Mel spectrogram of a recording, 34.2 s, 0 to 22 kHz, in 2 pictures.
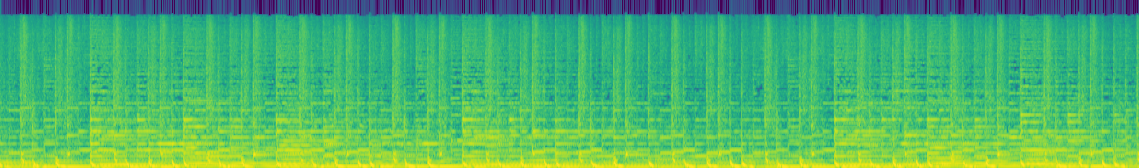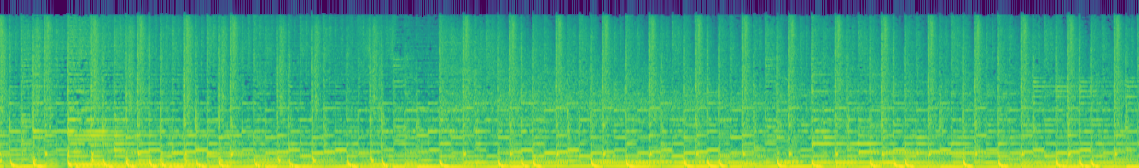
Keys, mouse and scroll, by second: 0.1 alt+shift+click, 0.8 alt+shift+click, 1.4 alt+shift+click, 2.0 alt+shift+click, 2.6 alt+shift+click, 3.4 alt+shift+click, 4.0 alt+shift+click, 4.8 alt+shift+click, 5.7 alt+shift+click, 6.2 alt+shift+click, 6.8 alt+shift+click, 7.6 alt+shift+click, 8.5 alt+shift+click, 9.6 alt+shift+click, 10.2 alt+shift+click, 10.9 alt+shift+click, 11.8 scroll down 1, 12.0-13.1 middle drag, 15.8 ctrl+b, 18.2 click, 19.4-22.0 drag, 22.8-23.2 scroll up 1, 23.2-25.2 middle drag, 25.2 scroll down 1, 25.6 middle click, 26.0 scroll down 1, 27.0 3, 30.1 ctrl+i, 30.8-32.7 right drag, 32.7-33.1 scroll down 2, 33.1-34.1 middle drag.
